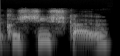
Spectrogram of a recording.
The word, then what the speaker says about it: Kościuszko: If I say this, I think I'm going to say it wrong. But the Kościuszko, as Americans say it, you have many of his statues and bridges and roads and whatnot, because he's also an American hero.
